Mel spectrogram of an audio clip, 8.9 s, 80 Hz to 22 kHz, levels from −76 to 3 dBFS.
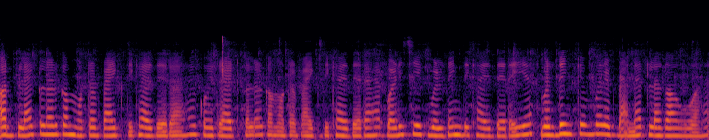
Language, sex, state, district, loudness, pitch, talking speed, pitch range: Hindi, female, Maharashtra, Nagpur, -26 LUFS, 220 Hz, 225 wpm, 205-235 Hz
